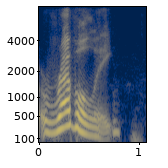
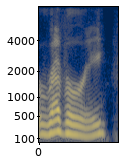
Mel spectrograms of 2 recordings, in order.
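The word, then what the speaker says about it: reveille: you know you can that song is called revelly and i mispronounce it a lot i call it reverie but it's it's definitely not a party when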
